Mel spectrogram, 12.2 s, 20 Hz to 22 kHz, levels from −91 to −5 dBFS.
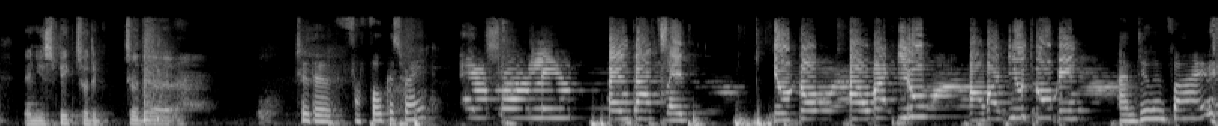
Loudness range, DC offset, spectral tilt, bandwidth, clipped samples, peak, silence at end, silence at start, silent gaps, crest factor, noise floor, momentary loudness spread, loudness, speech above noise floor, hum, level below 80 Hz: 6 LU; under 0.1%; -3.5 dB/octave; 12.5 kHz; under 0.1%; -10 dBFS; 0 s; 0.25 s; none; 22 dB; -74 dBFS; 10 LU; -31 LUFS; 43 dB; none; -56 dBFS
